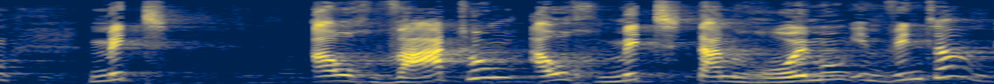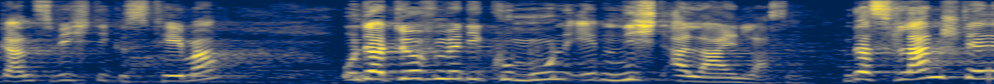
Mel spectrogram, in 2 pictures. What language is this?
German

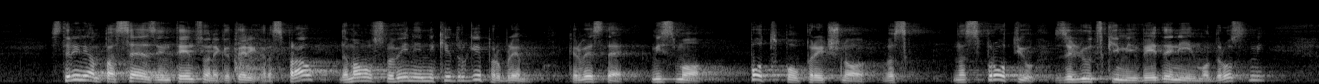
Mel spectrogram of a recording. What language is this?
Slovenian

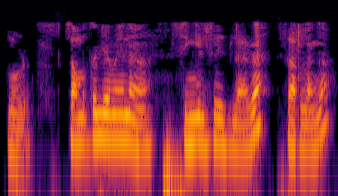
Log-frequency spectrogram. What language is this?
Telugu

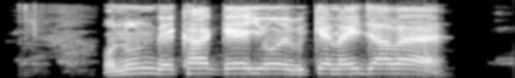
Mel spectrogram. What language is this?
Sansi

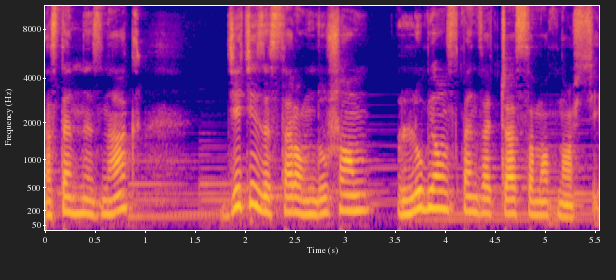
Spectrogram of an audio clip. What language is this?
Polish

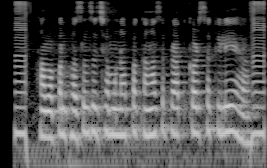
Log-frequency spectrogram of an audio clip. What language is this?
Magahi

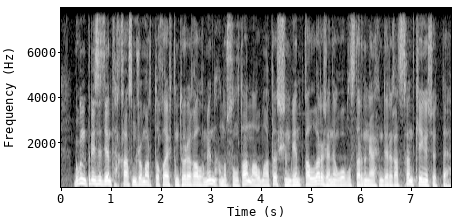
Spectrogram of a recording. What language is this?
Kazakh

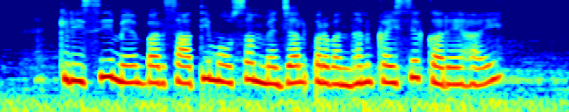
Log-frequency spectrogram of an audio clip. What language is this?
Magahi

